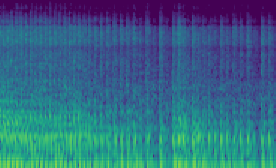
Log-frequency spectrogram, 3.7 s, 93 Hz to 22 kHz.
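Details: Free 1980 Honda XL500S single after reassembly: even thumping idle around four beats a second, steady, no knocks or misses: normal idle.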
